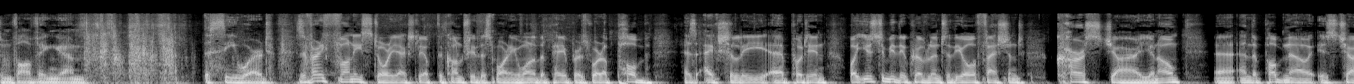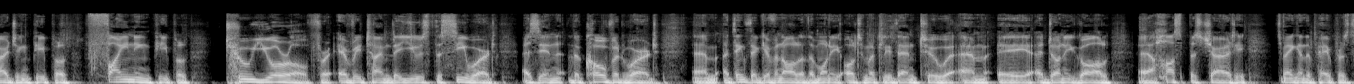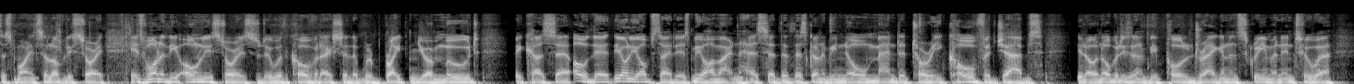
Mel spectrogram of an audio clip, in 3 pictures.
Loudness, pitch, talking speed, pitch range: -13 LUFS, 85 Hz, 210 wpm, 80-90 Hz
